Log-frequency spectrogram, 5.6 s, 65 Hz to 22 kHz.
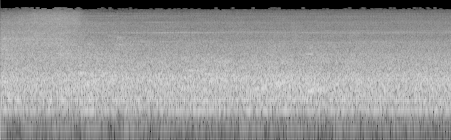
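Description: Steady rushing hum from a Keihan 3000 series electric train standing at an underground platform, with a brief hiss in the first second.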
